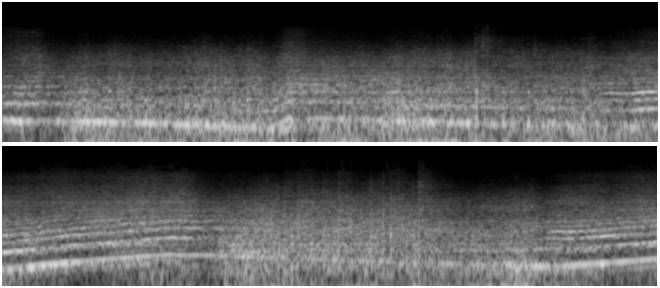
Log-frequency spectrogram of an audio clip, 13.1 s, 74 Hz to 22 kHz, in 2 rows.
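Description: McLaren supercar's twin-turbo V8 heard from the driver's seat while driving through a tunnel. The note holds steady at first. About six seconds in it climbs in a long pull, drops back, and rises again near the end.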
